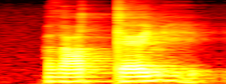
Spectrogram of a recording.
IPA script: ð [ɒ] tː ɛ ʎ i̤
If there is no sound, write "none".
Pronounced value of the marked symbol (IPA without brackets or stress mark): ɑ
